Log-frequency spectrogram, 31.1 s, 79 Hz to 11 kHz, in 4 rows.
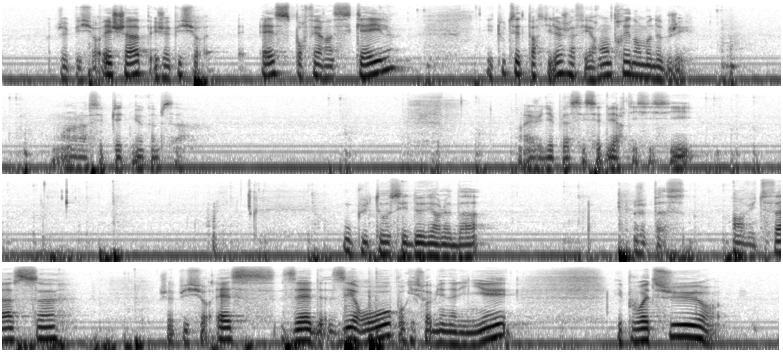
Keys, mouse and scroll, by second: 1.0 Escape, 2.0 s, 4.3 click, 5.3-7.7 drag, 8.0 click, 8.8 g, 11.1 click, 11.9 right click, 12.2 click, 13.0 right click, 13.8 g, 14.9 click, 15.2 right click, 16.5 shift+right click, 17.9 right click, 18.3 click, 18.8 z, 19.5 shift+right click, 20.3-21.8 drag, 21.9 KP_1, 22.6 shift+middle click, 23.1-23.6 shift+scroll up 3, 23.6 shift+click, 24.0-24.5 shift+scroll up 2, 24.5 shift+click, 24.9-25.4 scroll up 2, 25.6 s, 26.3 z, 27.1 KP_Enter, 27.7-28.7 scroll up 2, 28.9-29.5 scroll down 2.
